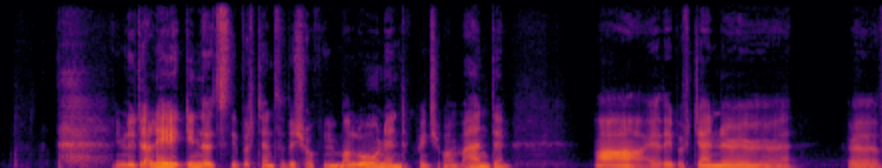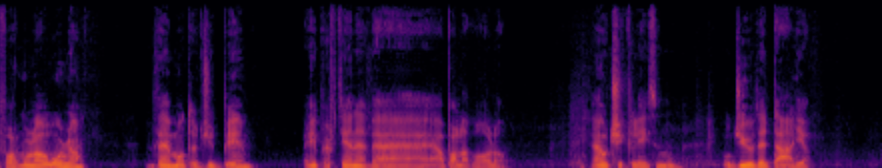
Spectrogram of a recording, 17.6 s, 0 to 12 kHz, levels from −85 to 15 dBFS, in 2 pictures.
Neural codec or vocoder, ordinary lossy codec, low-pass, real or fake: codec, 24 kHz, 0.9 kbps, WavTokenizer, small release; none; none; fake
